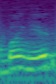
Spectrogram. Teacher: o acento tônico no caso da palavra banheiro está na penúltima sílaba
